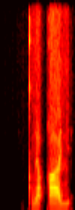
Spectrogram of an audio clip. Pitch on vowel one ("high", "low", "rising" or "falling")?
high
